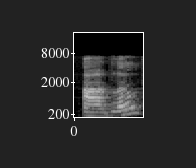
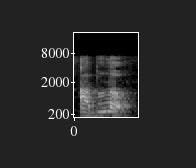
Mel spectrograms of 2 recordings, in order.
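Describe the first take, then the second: First: Hablo stressed on the first syllable. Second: Habló stressed on the last syllable; final-syllable stress. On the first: Teacher repeating the contrast, first-syllable stress. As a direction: lean on HA in Hablo. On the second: Teacher repeating the contrast, final-syllable stress. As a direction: land firmly on LÓ in habló. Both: Shown as a demonstration. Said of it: "accent mark makes a crucial difference".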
